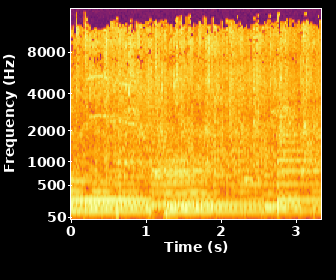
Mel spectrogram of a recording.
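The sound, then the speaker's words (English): Audience applause during a morning gathering in a building, a dense steady patter of many hands, mixed with sustained, droning musical chords that hold throughout at a fairly loud level. “Yeah, you can clap, man.”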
